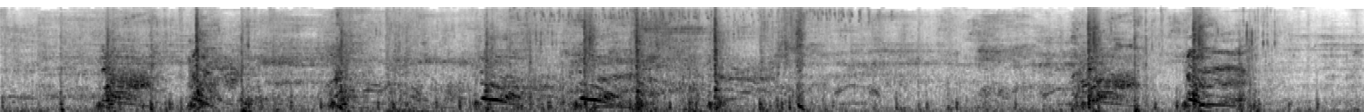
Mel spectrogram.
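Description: Zombies groan and moan loudly.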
